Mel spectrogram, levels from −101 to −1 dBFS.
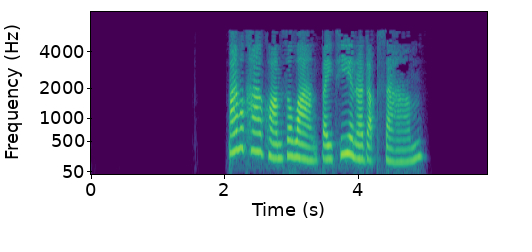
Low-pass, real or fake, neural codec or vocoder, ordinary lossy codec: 7.2 kHz; fake; codec, 16 kHz, 0.2 kbps, FocalCodec; MP3, 24 kbps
